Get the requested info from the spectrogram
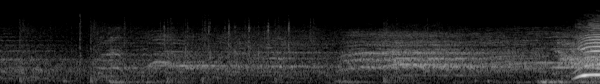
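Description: Sepak takraw rally: a few sharp kicks of the takraw ball ring in the hall amid players' shouts. Near the end comes a loud, rising-and-falling shout as the rally ends and the point is won.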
